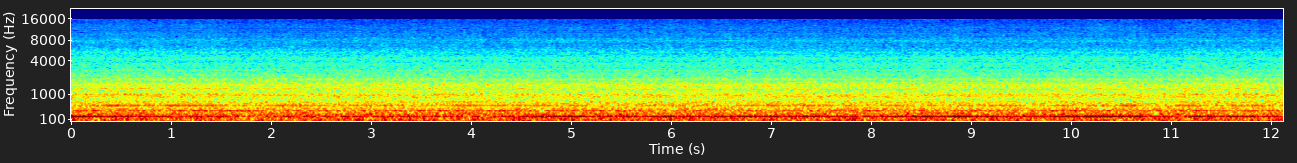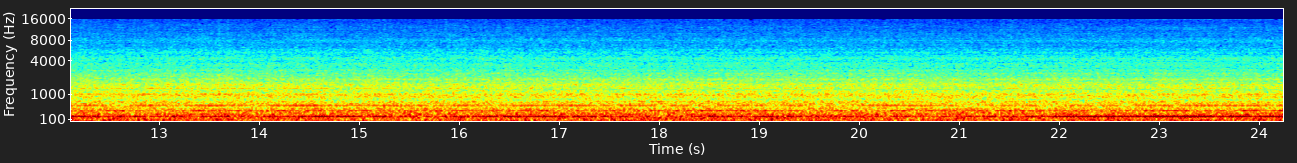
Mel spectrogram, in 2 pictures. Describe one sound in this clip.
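Aircraft engines drone steadily in the cabin.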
